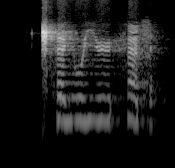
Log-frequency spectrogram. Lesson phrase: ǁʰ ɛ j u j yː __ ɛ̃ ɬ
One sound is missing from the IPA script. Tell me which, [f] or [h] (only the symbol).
h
